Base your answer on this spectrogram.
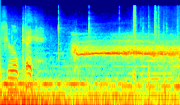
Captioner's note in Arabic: صراخ امرأة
